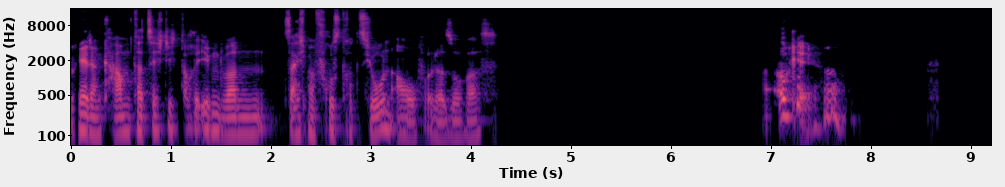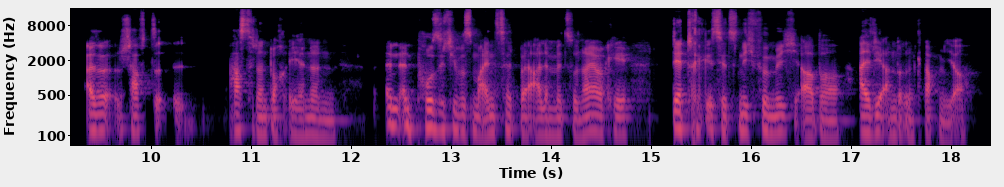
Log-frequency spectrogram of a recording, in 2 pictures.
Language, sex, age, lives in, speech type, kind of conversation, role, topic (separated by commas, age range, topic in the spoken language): German, male, 30-34, Germany, conversation, podcast, host, Wie spielst du kreativ, und was gehört für dich dazu?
